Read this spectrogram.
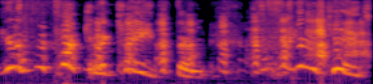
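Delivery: high-pitched frantic shout; exasperated yelling. Retold or imitated. Owner forcing the cat into its cage, frantic retold yell. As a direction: yell it like you're wrestling an animal.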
